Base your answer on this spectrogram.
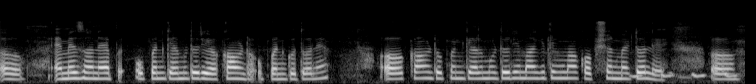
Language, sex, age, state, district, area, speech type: Goan Konkani, female, 18-30, Goa, Sanguem, rural, spontaneous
